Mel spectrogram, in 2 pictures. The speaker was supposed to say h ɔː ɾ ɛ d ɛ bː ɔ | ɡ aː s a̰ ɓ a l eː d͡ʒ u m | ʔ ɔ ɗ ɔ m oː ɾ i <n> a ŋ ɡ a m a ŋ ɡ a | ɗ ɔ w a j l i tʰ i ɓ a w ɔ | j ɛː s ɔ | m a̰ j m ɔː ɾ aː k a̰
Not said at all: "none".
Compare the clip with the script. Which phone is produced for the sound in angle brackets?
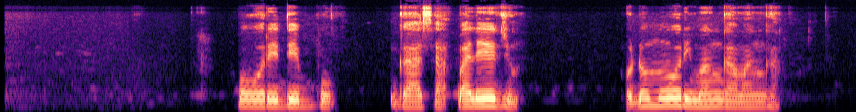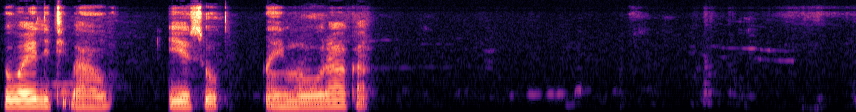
m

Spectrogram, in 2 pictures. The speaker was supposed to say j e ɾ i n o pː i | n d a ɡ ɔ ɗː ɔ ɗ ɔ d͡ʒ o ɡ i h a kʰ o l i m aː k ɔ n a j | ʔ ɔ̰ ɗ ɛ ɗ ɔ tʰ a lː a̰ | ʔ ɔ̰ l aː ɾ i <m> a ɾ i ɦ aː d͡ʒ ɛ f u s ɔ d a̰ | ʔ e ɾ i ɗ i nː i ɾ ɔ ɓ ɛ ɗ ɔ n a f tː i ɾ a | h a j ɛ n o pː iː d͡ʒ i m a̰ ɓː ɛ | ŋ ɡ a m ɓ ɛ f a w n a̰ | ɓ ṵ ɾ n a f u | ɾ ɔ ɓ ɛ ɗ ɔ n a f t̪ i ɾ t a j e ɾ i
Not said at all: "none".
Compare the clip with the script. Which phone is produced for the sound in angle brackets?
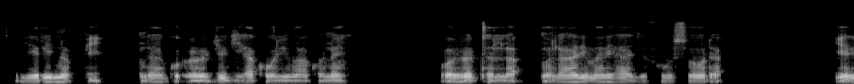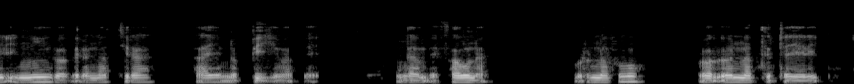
m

